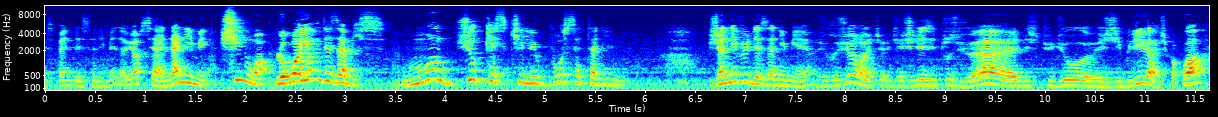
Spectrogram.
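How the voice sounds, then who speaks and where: Middle-aged woman host, fast and excitable casual chat, many fillers, mid pitch, faint noise. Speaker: channel host.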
